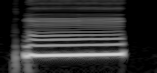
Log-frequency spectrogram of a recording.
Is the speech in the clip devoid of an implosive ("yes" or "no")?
no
